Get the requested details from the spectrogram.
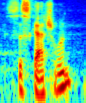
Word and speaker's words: Saskatchewan: Saskatchewan.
